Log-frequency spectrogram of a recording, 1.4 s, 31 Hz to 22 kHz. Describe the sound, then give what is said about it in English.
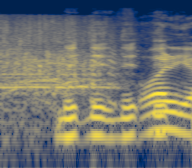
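A short burst of steady, crackling applause from a group, clapping for a couple's upcoming 40 years of marriage, starting on its own and then continuing underneath a voice that begins speaking partway through. “And I mean, him and my mom's will celebrate 40 years. Clap it up for that.”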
